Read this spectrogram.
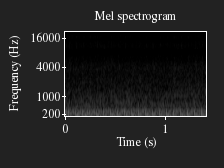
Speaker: Now, hold it. It's going to get noisy. It's loud when it builds up. And you can see it's draining some water out. As it builds up, it's louder as it builds up.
